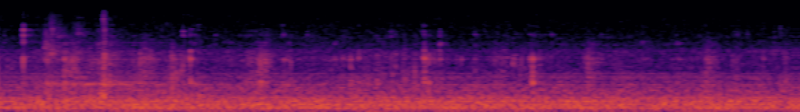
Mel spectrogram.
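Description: A person chewing a bite of crunchy fried battered fish: faint, scattered crunches of the batter, over a steady low hum.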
